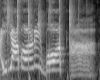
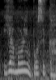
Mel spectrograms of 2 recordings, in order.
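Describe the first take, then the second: First: High, drawn-out loud call; shouted summons. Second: Soft, half-whispered repeat of the call; hushed summons. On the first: Vlogger calling Maureen's mother out, shouted summons. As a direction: holler it out, stretching the words. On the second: Vlogger asking Maureen's mother to come out, hushed summons. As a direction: drop to a quiet, breath-light plea. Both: Real, not acted.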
